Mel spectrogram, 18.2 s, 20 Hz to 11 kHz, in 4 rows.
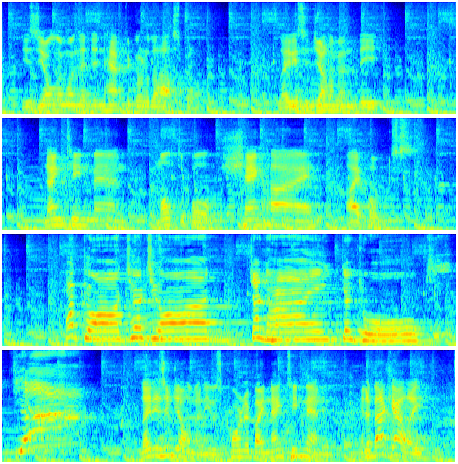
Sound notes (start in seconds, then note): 9.7 foreign Language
